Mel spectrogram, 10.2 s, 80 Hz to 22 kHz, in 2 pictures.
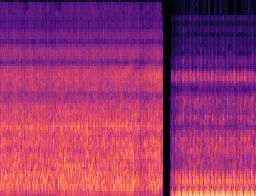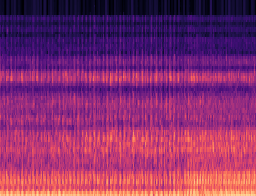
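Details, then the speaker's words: Circa-1999 Mercury 40 hp four-stroke outboard, three carbs, previously rough-idling after sitting, after carb sync with CarbTune Pro: smooth, steady idle after a short cutout, even low pulse at a slightly high rate; running a lot better. "I think I'm going to have to take it out for a spin and see how it goes, but I think it's running a lot better."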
